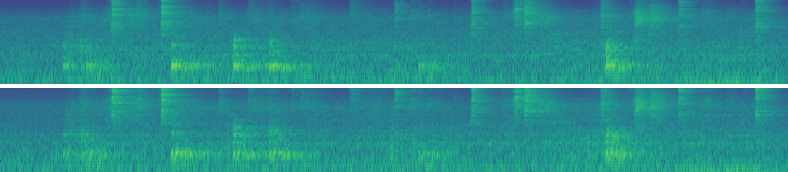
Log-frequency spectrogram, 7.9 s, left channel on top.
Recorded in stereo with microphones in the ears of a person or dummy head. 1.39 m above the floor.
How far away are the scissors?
About 1.3 m.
